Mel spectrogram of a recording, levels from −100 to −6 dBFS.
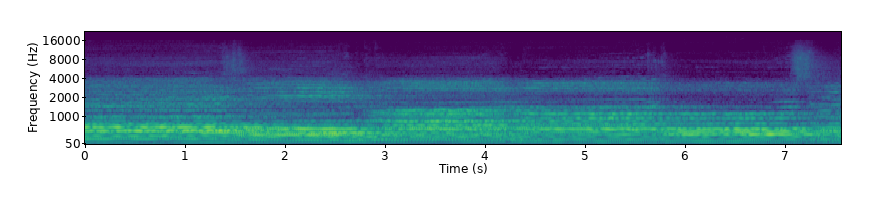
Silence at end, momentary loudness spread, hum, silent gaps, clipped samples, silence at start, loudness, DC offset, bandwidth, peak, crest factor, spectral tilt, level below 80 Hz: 0 s; 6 LU; none; none; under 0.1%; 0 s; -33 LUFS; under 0.1%; 11 kHz; -18 dBFS; 14 dB; -7 dB/octave; -70 dBFS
